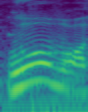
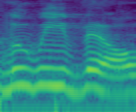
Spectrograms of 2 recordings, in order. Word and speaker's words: Louisville: Louisville. See, you have to say it right. It's not Louisville, it's Louisville. Right. Just put it all together.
